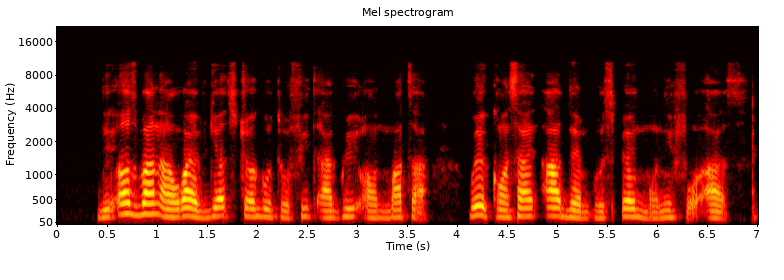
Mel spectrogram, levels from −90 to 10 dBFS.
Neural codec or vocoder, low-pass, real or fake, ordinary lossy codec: vocoder, 22.05 kHz, 80 mel bands, HiFi-GAN; none; fake; none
